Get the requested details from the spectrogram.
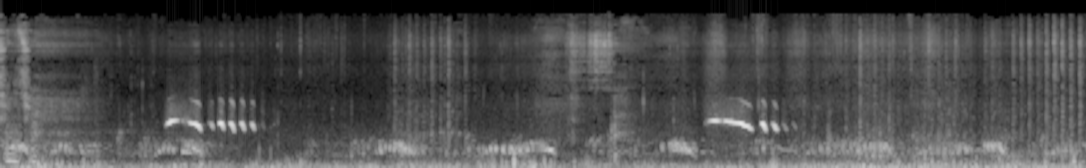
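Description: Domestic pigeons coo softly.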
